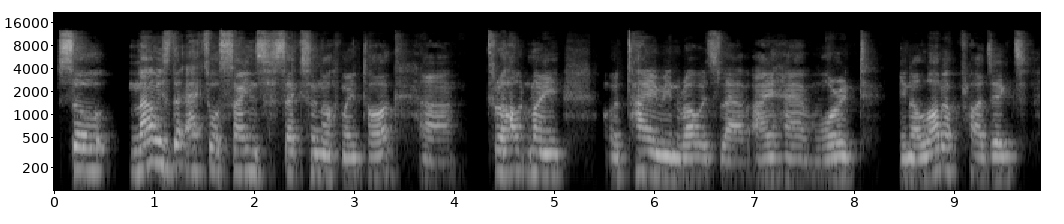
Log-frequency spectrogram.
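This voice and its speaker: A man's voice: on the high side, far from the mic, low-quality recording. Earnest young man from Nepal presenting. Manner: earnest, measured, frequent uh fillers. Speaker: PhD candidate presenting thesis defense. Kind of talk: formal academic presentation.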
